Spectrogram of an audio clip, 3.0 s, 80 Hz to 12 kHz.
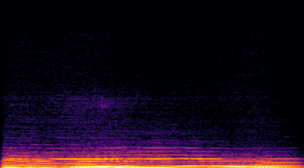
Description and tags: One in the series of short clips for Sonokids omni pad project. It is a recording of Sea organ in Zadar, spliced into 27 short sounds. A real giant (the Adriatic sea) breathing and singing.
